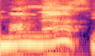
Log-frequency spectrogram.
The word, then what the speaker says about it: Monmouth: Did I say that last? How do you, how do you say his name? – Humphrey Monmouth.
